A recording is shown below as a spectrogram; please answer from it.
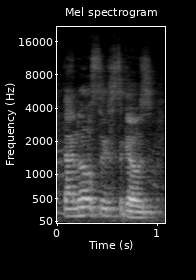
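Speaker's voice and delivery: ordinary talk, nothing marked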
